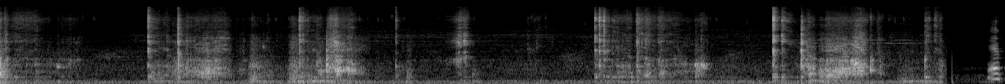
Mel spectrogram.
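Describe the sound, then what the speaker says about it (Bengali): Chicken being stirred in a cooking pot, with repeated scraping and clattering strokes of a utensil against the metal, close and fairly loud, in uneven bursts with brief pauses between them. "চিকেনটা দিয়ে দিয়েছি। এরপর বেশ খানিকক্ষণ ধরে এটাকে নাড়াচাড়া করতে হবে ভালো করে"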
